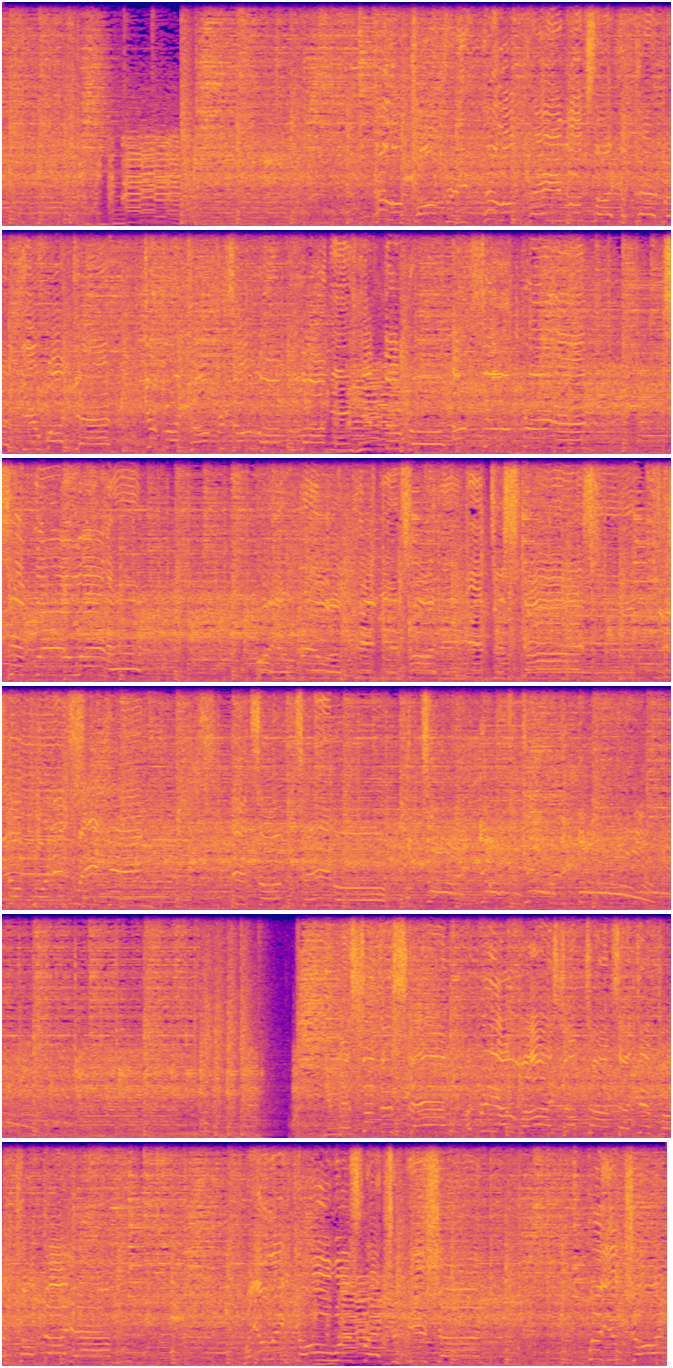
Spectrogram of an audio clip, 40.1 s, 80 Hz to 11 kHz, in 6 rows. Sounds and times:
Music: 0:00.0 - 0:40.1.

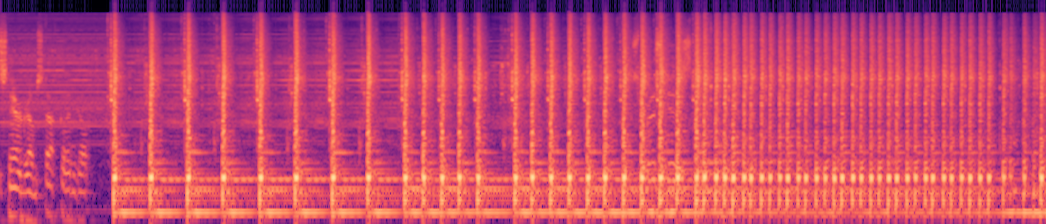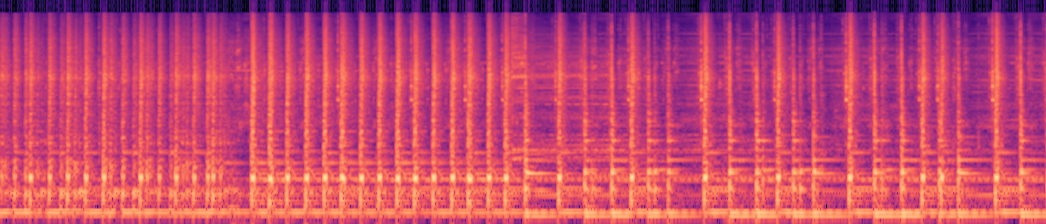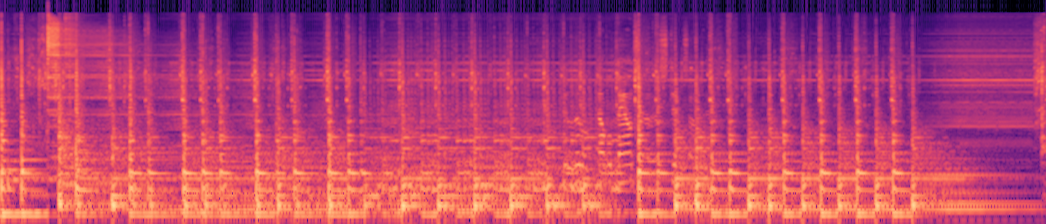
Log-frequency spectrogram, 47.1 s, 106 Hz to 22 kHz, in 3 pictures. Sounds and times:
Drum kit: 0:00.0 - 0:46.2
Drum: 0:00.0 - 0:46.4.

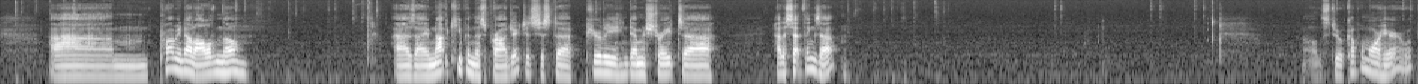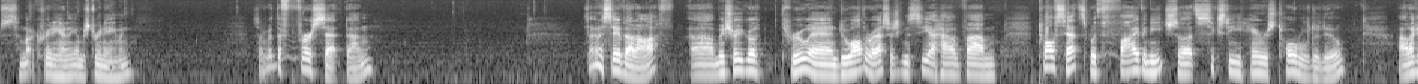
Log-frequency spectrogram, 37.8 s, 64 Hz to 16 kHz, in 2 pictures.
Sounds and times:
Speech: 0:00.7 - 0:03.4, 0:05.2 - 0:09.6, 0:10.3 - 0:11.3, 0:17.4 - 0:20.8, 0:22.3 - 0:24.0, 0:26.7 - 0:32.2, 0:32.8 - 0:36.9, 0:37.6 - 0:37.8
Computer keyboard: 0:03.0 - 0:05.1, 0:11.2 - 0:12.7.

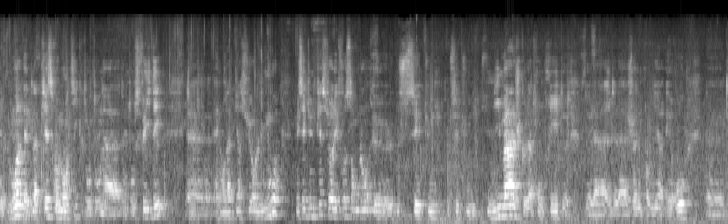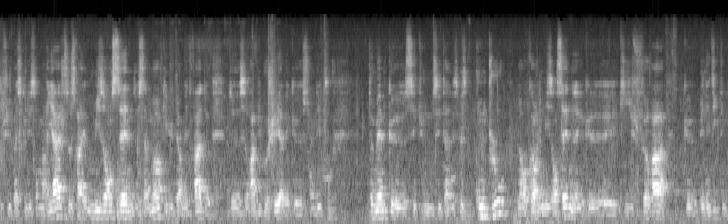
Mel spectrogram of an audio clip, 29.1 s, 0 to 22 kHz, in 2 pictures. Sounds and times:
Speech: 0:00.0 - 0:21.3, 0:21.9 - 0:29.1.

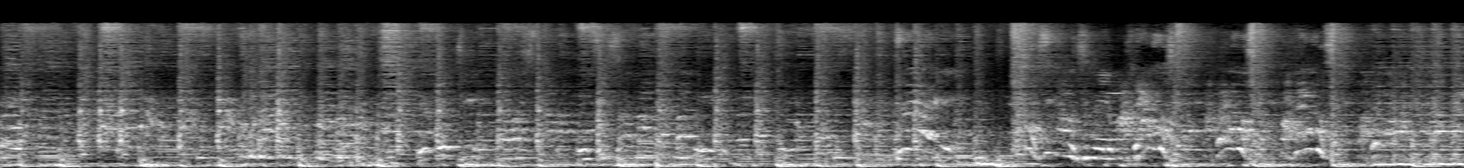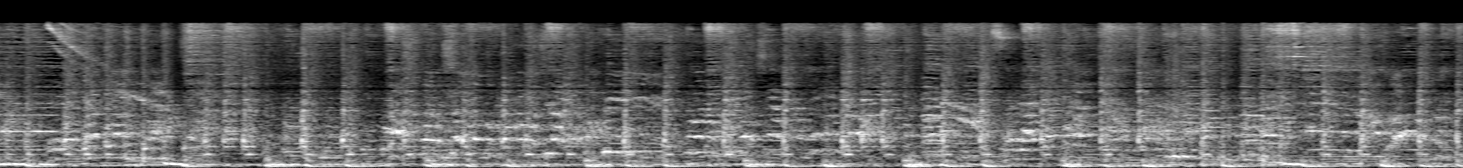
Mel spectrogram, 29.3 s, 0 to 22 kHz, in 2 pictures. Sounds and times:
Music: 0:00.0 - 0:29.2.

